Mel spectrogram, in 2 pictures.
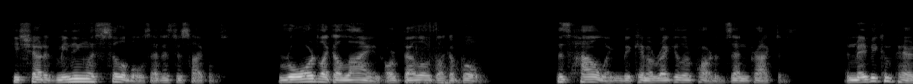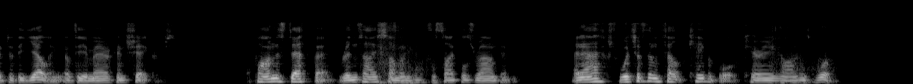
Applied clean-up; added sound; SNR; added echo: neural mask model DeepFilterNet 3.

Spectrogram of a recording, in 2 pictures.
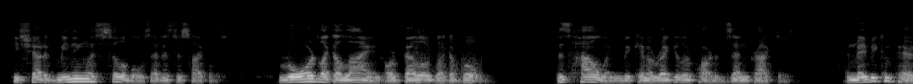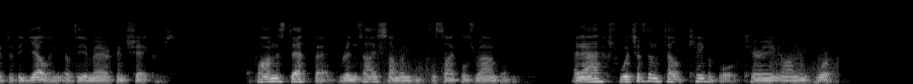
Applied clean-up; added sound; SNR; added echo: neural separator model SepFormer DNS4.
